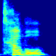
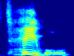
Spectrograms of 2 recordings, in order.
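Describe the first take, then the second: First: The first vowel is short and cut off. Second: The first vowel is long and stretched out. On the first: The speaker calls it wrong. "It's not tubble" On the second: The speaker calls it right. "That sound stretches"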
